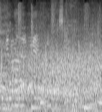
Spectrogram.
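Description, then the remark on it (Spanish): Steady, dense applause fills the whole clip at an even, loud level, with some tonal, voice-like sounds underneath. “Aplauso.”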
